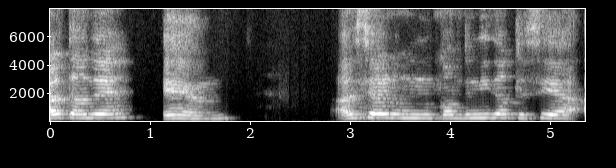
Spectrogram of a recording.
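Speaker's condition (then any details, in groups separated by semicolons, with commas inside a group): Cerebral palsy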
